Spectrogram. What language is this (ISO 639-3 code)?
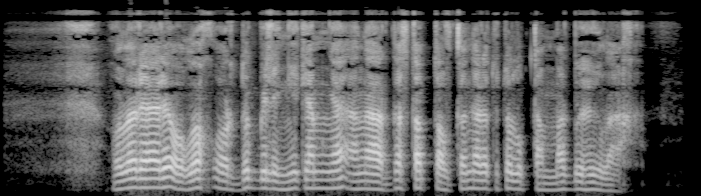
sah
